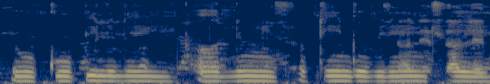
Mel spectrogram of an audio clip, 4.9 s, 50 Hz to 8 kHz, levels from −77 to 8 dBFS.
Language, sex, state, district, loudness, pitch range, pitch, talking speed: Bajjika, male, Bihar, Vaishali, -23 LUFS, 165-170 Hz, 170 Hz, 120 wpm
